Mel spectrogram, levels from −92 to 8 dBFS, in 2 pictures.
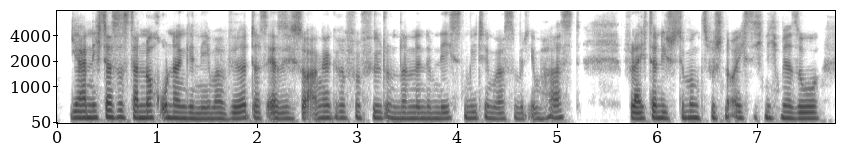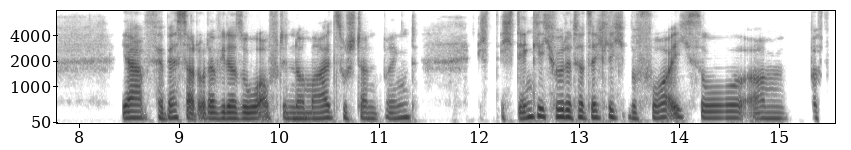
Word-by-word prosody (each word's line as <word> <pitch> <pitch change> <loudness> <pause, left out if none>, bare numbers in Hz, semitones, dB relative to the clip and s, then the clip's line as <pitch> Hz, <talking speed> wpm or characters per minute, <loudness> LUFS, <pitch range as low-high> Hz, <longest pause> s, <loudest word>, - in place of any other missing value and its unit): ja, 170 0 +3
nicht, 170 0 0
dass 185 -1 +4
es 180 -2 -2
dann 170 -1 +2
noch 170 0 +1
unangenehmer 150 -3 0
wird, 160 +3 0
dass 160 -2 -4
er 155 - +1
sich 150 -1 -4
so - - -1
angegriffen 165 +1 -4
fühlt 160 +2 -5
und 155 -3 -4
dann 155 0 -3
in 150 0 -2
dem 150 0 -4
nächsten 155 +4 -5
Meeting, 160 0 -5
was 145 0 -6
du - - -10
mit 150 - -10
ihm 145 +2 -8
hast, 185 - -5 0.4
vielleicht 155 -1 0
dann 170 - +3
die 165 - -1
Stimmung 170 +2 -2
zwischen 165 +1 -6
euch 165 -1 -5
sich 175 - -12
nicht 160 -3 -4
mehr 160 -1 0
so 155 +1 0 0.8
ja, 170 +1 +6
verbessert 170 +2 +2
oder 155 -1 +3
wieder 155 0 +6
so 155 +1 +5
auf - - 0
den 155 -2 -3
Normalzustand 150 0 0
bringt. 165 +4 -3 0.6
Ich - - -10
ich - - -3
denke, 190 +7 +4
ich 200 - +1
würde 195 -1 +7
tatsächlich, 175 +2 +1
bevor 165 +2 +1
ich 185 - +1
so, 165 -1 +1
ähm, 155 -1 -4 0.2
bef - - -6
160 Hz, 210 wpm, -22 LUFS, 155-170 Hz, 0.8 s, würde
